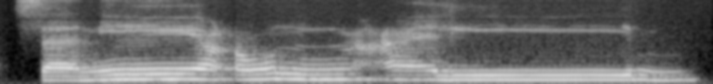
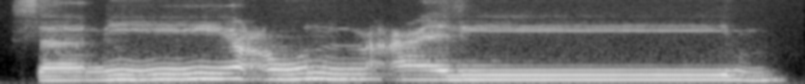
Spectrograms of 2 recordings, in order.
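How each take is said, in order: First: The words flow together with a light nasal hum. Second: The words flow together with a light nasal hum.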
